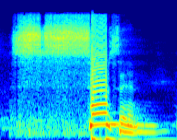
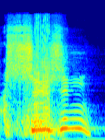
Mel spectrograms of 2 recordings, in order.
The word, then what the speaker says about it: Shushan: Susan. Your answer is Susan. That is unfortunately not the correct. It's pronounced Shushan.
